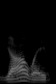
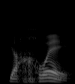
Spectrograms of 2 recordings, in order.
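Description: First: The middle has no clear breathy h sound. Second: The middle has a clear breathy h sound. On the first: The speaker calls it wrong. "I use the word Yahweh, but that's not actually how you pronounce it" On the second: The speaker calls it right. "The ha part is in the middle there"

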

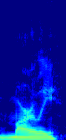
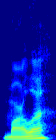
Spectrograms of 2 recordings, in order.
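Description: First: The name ends with an 'ee' vowel sound. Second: The name ends with an 'eh' vowel sound. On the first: "like Carly or something like that" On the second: "So like an eh kind of a sound for the E"

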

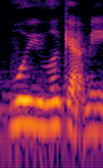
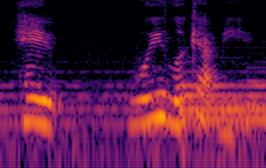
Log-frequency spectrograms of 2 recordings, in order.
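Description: First: It is said in an angry tone. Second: It is said in a loving tone.

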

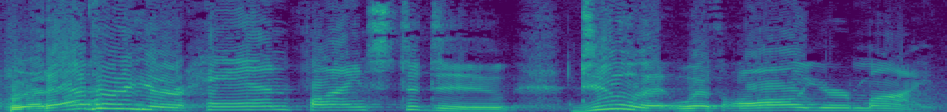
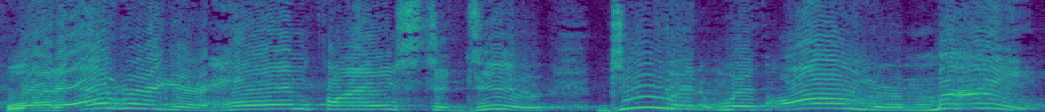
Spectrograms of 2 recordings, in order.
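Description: First: It is read quietly with little energy. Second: It is read loudly with lots of energy. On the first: The speaker calls it wrong. "That was sad. You can't read that verse like that" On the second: The speaker calls it right. "that's the way it's meant to be read"

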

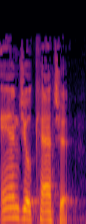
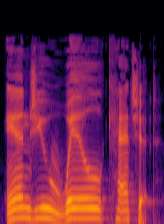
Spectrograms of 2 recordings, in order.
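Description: First: 'Will' is shortened and unstressed. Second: 'Will' is said in full and stressed. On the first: It is a plain statement. The speaker calls it wrong. "That wouldn't be putting enough stress on it" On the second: The speaker is trying hard to convince someone. The speaker calls it right. "I really stressed the word will"

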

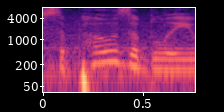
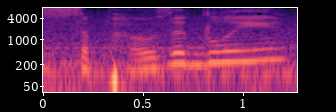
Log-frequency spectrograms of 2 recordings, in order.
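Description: First: It is said with a b sound. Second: It is said with a d sound. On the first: The speaker calls it wrong. "which is the wrong fucking pronunciation" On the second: The speaker calls it right. "because it has D's"

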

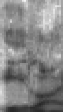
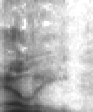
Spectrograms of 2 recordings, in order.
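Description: First: The name is said like 'EE-lie'. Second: The name is said like 'EL-ee'. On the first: The speaker calls it wrong. "I don't think it's Eli" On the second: The speaker calls it right. "I think it's Ellie"

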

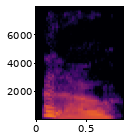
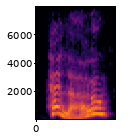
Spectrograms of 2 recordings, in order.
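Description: First: The word sounds sad. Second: The word sounds happy. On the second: "say it happily"

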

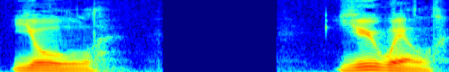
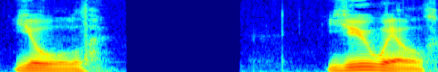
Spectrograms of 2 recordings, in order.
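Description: The two takes are said the same way.

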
